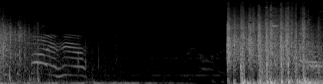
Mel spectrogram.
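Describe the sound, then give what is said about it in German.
Video game gunfire bursts out abruptly after a voice and a brief lull, a loud, rapid stream of automatic shots that continues to the end. “Ja, mehr als drauf schießen kann ich noch nicht.”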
